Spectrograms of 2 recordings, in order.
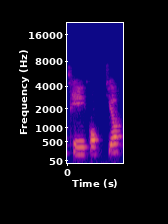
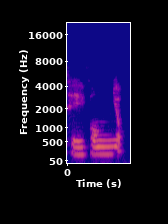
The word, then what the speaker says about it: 대곡역: Nah, nanti dibacanya itu bukan Daekokyok tapi Daegongyeok, stasiun Daegok.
